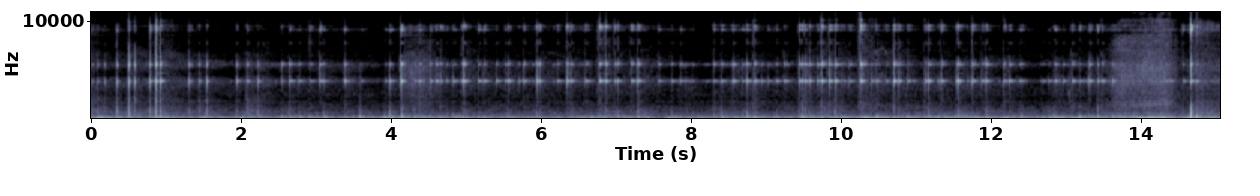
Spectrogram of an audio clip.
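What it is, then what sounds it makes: Glass bottle. An upright, hollow amber glass wine bottle, fill level unseen, is tapped rapidly with short fingernails and fingertips. It gives bright, high clinks that die away almost at once, over a steady low rumble. The tapping gets slightly louder and busier near the end.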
